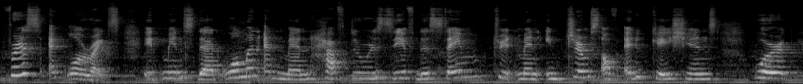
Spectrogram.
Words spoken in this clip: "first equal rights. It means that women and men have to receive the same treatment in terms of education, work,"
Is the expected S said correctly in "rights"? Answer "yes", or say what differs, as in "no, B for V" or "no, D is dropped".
yes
